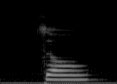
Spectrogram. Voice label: "zou1", chinese pinyin

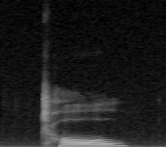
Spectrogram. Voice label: "chou2", Chinese pinyin

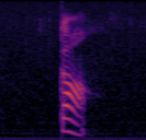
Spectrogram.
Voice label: "gang4", chinese pinyin

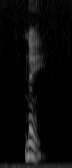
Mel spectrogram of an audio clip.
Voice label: "nei4", chinese pinyin

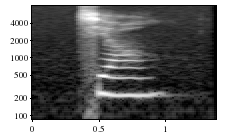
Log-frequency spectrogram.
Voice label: "qiang1", chinese pinyin

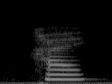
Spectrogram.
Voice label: "hai1", chinese pinyin

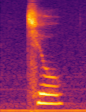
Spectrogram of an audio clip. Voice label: "qiu1", chinese pinyin

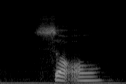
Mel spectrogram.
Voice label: "sou3", chinese pinyin

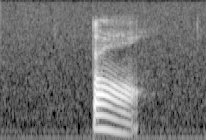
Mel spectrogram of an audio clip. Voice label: "bang4", Chinese pinyin

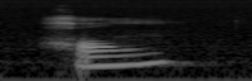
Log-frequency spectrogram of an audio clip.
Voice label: "hong2", Chinese pinyin

